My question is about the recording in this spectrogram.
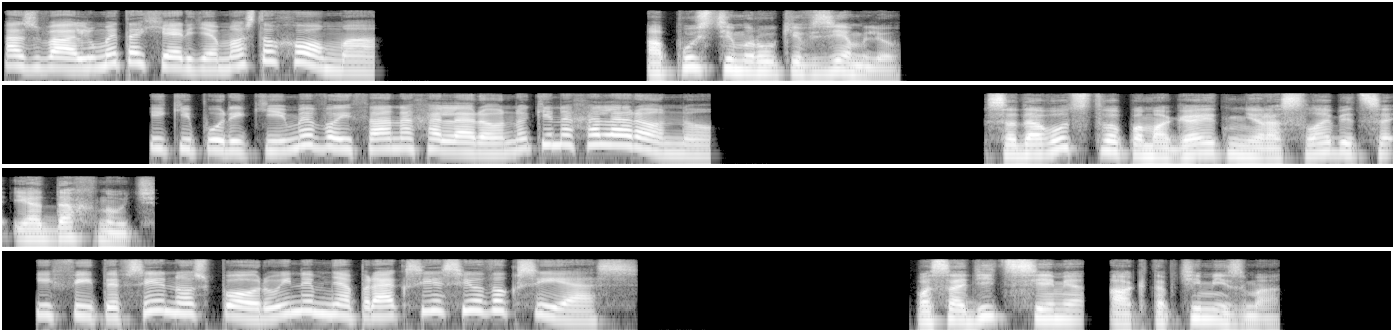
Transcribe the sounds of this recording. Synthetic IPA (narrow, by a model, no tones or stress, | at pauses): ɐzvɐlume̞t̪ɐçe̞ɾʝɐmɐst̪o̞xo̞mɐ | ɐpusʲtʲɪmɾuk̬ʲɪvzʲe̞mlʲʊ̰ | icipuɾicime̞vo̞iθɐnɐxɐlɐɾo̞no̞ce̞nɐxɐlɐɾo̞no̞ | səd̪ɐvo̞t̪st̪vəpəmɐɡajɪt̪mnʲeɾɐsːlˠabʲɪt̪səʔiɐd̪ːɐxnutʲ | ifit̪e̞fsie̞no̞spo̞ɾuine̞mɲɐpɾɐksiesio̞ðo̞ksiɐs | pəsɐdʲitʲsʲemʲɪakt̪ɐp̚tʲimʲizmə̰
